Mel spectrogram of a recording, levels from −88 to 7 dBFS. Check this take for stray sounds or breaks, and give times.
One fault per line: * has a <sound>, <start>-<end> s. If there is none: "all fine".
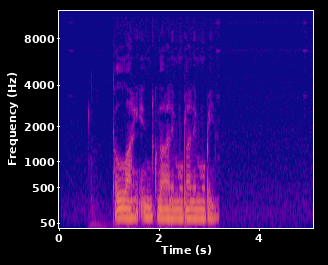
all fine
